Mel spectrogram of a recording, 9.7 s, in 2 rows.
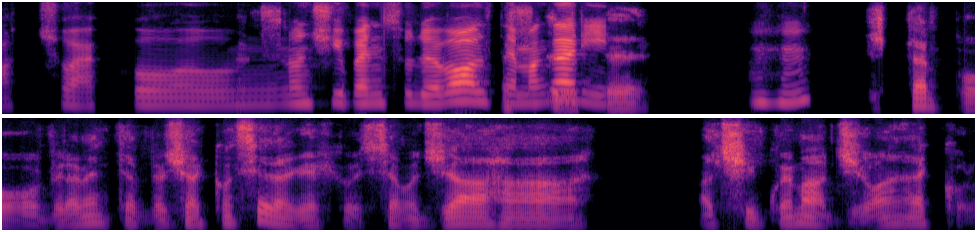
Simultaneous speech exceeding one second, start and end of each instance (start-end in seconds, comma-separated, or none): none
